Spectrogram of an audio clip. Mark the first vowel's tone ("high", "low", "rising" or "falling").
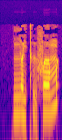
low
